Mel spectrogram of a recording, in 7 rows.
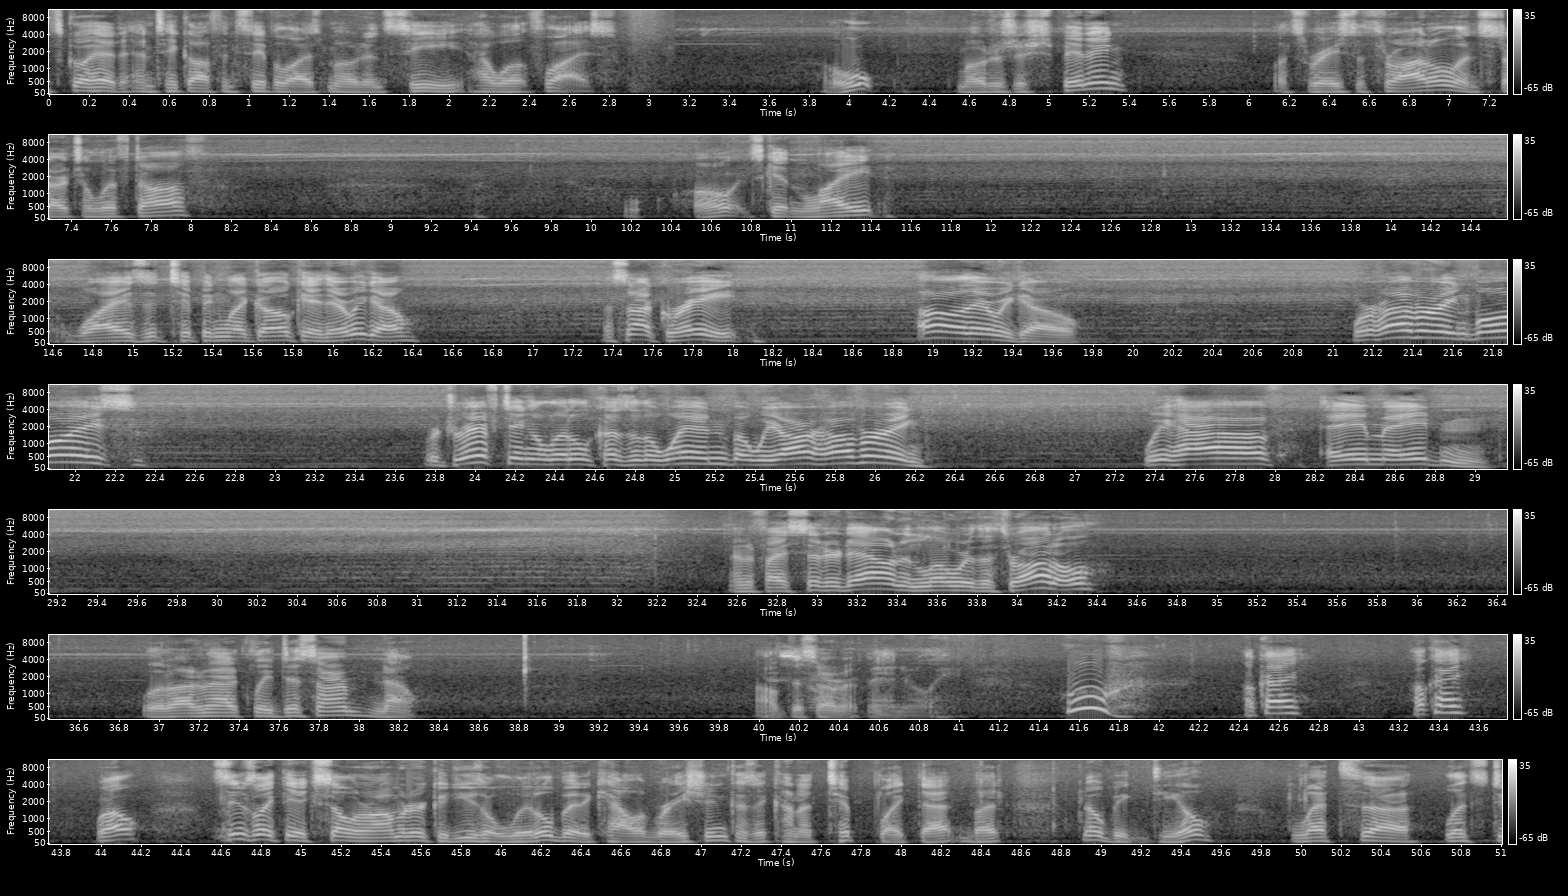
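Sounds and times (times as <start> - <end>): drone motors whining at idle: 0.9 - 49.0.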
